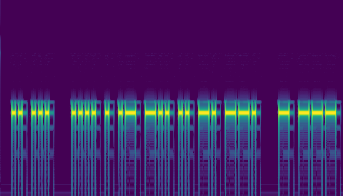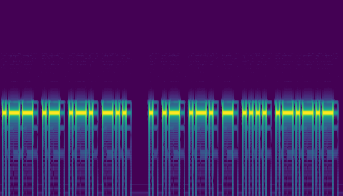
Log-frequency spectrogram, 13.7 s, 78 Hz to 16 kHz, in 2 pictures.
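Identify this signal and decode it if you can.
Morse code, heard as a keyed tone, about 18 wpm, 750 Hz. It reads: IS HEADING TOWARD EARTH.
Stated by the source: 18 WPM Morse code practice from a national amateur radio association's code archive.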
